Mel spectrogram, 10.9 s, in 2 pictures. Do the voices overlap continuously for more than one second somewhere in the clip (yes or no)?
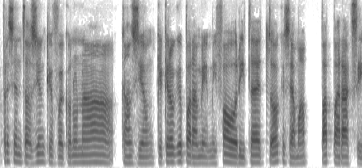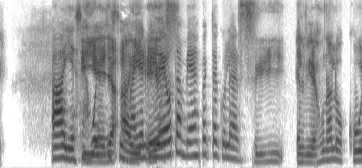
yes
